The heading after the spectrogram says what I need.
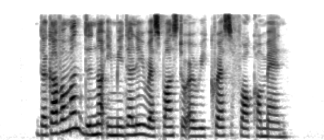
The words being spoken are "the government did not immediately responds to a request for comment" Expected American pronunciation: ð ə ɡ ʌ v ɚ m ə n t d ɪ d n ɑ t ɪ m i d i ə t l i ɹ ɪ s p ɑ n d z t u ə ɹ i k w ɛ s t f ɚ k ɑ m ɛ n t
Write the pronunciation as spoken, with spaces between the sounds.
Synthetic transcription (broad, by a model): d ə ɡ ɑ v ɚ m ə n d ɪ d n ɑ t ɪ m i d i ə t l i ɹ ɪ s p ɑ n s t u ə ɹ i k w ɛ s t f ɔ k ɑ m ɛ n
